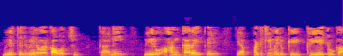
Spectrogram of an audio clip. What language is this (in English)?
Telugu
